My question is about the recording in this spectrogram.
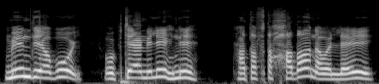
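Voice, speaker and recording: A woman playing an irritable young Egyptian man who snaps and sneers at everyone. The voice is high and rapid, recorded close and dry for a cartoon story. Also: dry recording, lightly acted. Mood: scornful. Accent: Egyptian Arabic. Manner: scornful, snapping, shouting. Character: hot-tempered rich young man of 25.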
